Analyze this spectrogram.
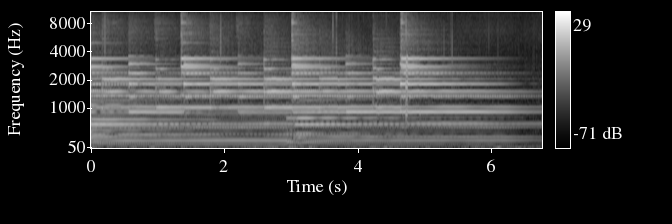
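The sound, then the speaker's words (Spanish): Bells ringing the hour of six o'clock, with repeated struck tones layered over long, sustained resonant ringing that holds steady and then begins to fade at the end. “Las campanas dan din don, te lo dicen en canción.”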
